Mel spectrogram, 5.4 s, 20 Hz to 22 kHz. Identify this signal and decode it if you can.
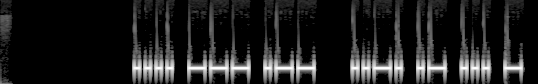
Morse code, heard as a keyed tone, about 21 wpm, 700 Hz. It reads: HOW FAST
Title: Sentences from Top 1000 Words - Review Part 4 - 22wpm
